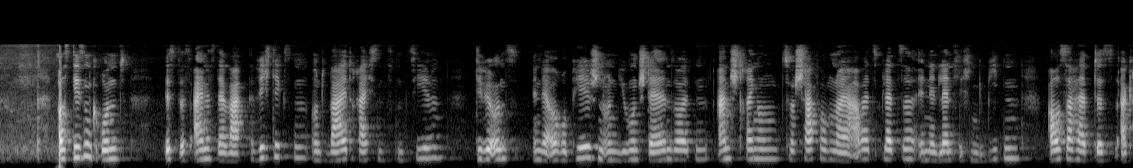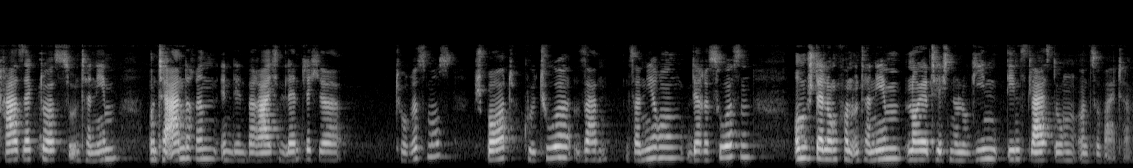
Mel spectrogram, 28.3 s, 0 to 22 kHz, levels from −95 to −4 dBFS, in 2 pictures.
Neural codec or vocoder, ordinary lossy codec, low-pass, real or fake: none; none; 7.2 kHz; real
